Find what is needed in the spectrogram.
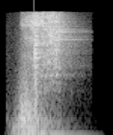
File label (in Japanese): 槍 金属音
